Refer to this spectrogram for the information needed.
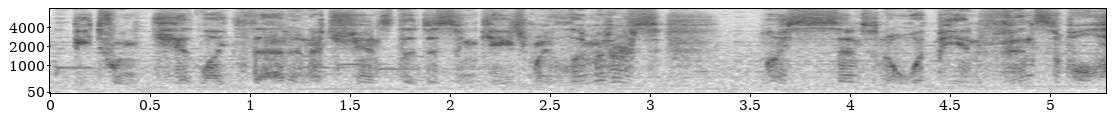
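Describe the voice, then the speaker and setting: A man's voice: low voice, brisk, over music, close to an everyday voice. A man playing a serious, proud young mech pilot in an English video game dub, speaking in earnest declarations. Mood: boastful, determined.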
